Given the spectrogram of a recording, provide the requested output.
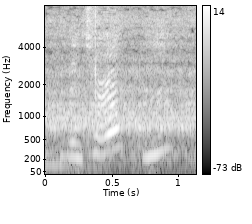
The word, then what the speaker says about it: Ventura: Ventura? Like Ace Ventura? Perfect example.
